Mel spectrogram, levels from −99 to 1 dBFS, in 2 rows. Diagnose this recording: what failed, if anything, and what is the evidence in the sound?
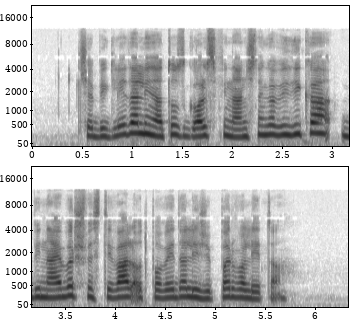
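The codec stage is at fault throughout this speech: it sounds dull, with nothing above 12.2 kHz, and a gurgling, granular roughness as upper bands drop in and out. That flicker, rather than a steady cut-off, points to MP2 compression, likely starved at around 64 kbps.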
